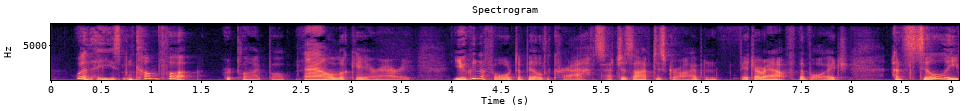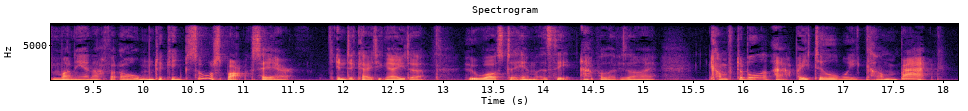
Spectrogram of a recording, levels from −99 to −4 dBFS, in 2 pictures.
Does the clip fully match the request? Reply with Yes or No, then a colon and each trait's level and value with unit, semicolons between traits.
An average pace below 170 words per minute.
No: average, 200 wpm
